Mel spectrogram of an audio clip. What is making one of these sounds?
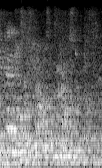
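A crowd of adult men and women chatter nearby.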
